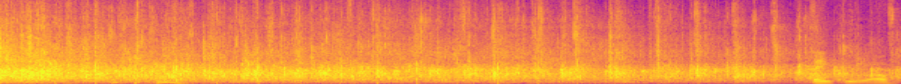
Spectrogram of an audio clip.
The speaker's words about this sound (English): I'd like to have a round of applause for our moderated panel today.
